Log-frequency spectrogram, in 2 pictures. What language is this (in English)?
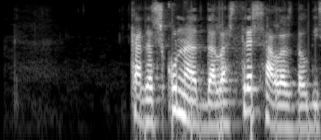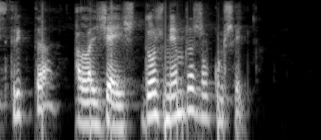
Catalan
